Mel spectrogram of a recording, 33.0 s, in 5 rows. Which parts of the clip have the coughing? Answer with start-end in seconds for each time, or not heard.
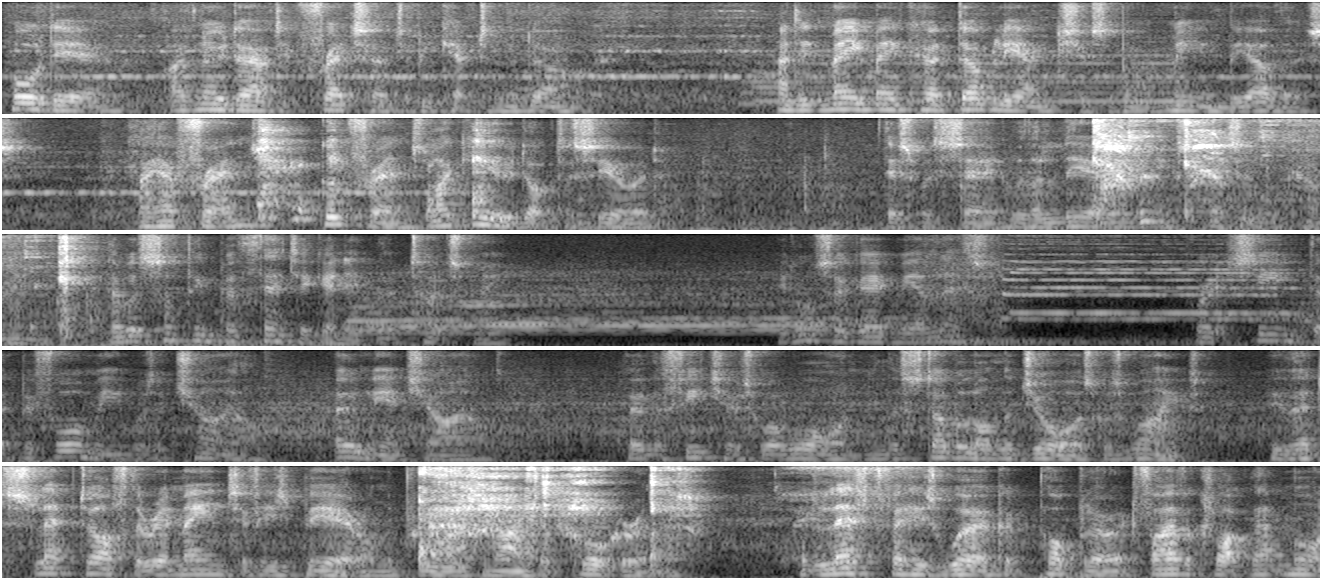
7.7-9.1, 12.0-13.6, 28.4-30.7.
